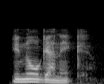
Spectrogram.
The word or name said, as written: inorganic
